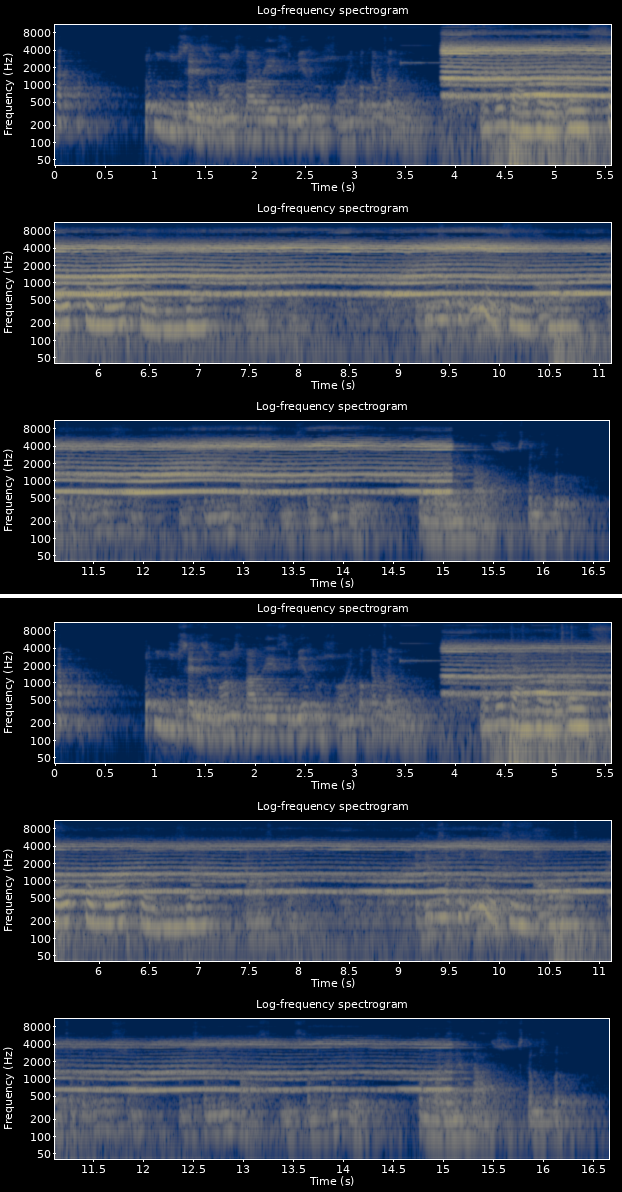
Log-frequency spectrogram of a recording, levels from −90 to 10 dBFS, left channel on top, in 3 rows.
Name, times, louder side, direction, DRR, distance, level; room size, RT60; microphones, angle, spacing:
voice 1, 0.9-3.7 7.4-8.0 9.2-10.6 11.1-12.0 12.4-14.3 14.7-16.2, equal, 10° right, 1 dB, 2.1 m, -41 dB
sound 1, 3.3-3.8 4.1-12.6, equal, 30° right, 2.0 m, -49 dB
sound 2, 3.9-15.1, left 11 dB, 55° left, 0.3 m, -24 dB
voice 2, 4.3-7.1 9.2-10.8, left 1 dB, 10° left, 4 dB, 0.6 m, -33 dB
16.5 x 9.5 x 6.0 m, 1.3 s
head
